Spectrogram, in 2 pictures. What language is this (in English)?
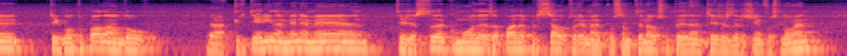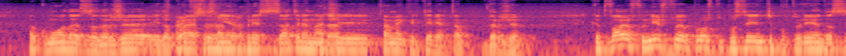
Bulgarian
